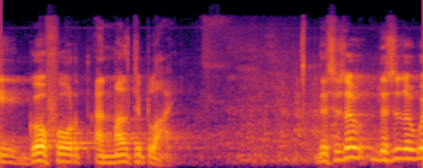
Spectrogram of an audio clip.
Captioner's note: laughter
